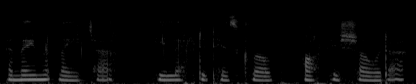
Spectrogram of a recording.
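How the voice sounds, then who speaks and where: A woman reads a bedtime story as ASMR in a soft, breathy whisper, gentle and unhurried. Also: medium pitch, flat delivery.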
